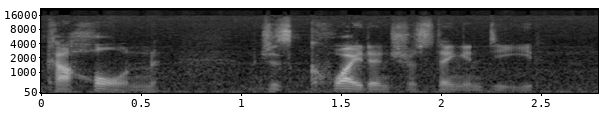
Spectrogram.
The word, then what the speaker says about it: Cajon: apparently this is pronounced cajon um oops don't want to do that apparently this is pronounced cajon i thought it was pronounced cajun but apparently it's pronounced cajon which is quite interesting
